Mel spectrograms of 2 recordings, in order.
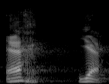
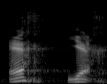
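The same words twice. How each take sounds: First: Louder throaty "Ech yech"; throaty Hebrew. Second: "Ech yech" with a rasping ch from the back of the throat; throaty Hebrew "Ech yech"; Hebrew guttural. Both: Shown as a demonstration. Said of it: "You gotta get it in the back of your throat".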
